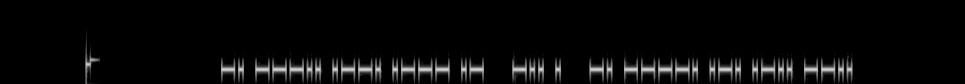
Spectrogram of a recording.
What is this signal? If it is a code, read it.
Morse code, heard as a keyed tone, about 28 wpm, 700 Hz. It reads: N8PJA DE N9RLZ
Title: USA Callsign DE Callsign - 5 Characters - 28wpm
